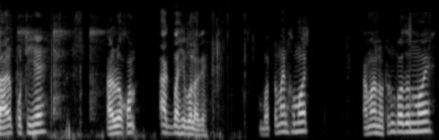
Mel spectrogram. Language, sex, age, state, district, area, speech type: Assamese, male, 18-30, Assam, Majuli, urban, spontaneous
